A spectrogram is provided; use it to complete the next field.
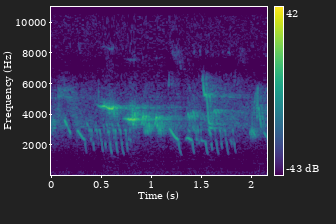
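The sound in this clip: Pet bird chirping in rapid runs of short, high, downward-sliding chirps, faint and steady throughout with brief gaps between bursts.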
